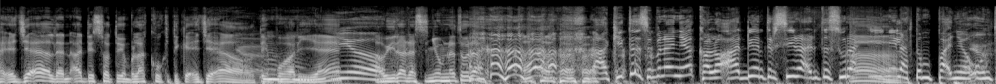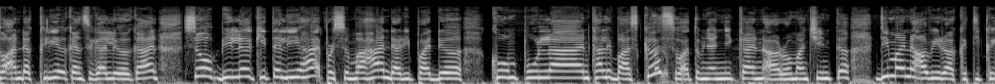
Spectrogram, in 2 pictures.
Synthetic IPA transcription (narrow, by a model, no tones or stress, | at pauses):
ɛd͡ʒeɛldana̰dasəat̪ujaŋbərlakukə̥t̪ikaɛd͡ʒeʔɛlt̪empuɦaɾiajəawiɾadahsəɲʊmnat̪uda | akit̪əsəbənarɲãkalawʔadəjant̪ərsiɾaʔ̪t̪əsuɾat̪inĩlaht̪əmpat̪̚ɲaunt̪ʊk̚andakəliəkansəɡaləkansobiləkit̪aliɦat̪̚pərsəmbaɦandaɾipada | kumpulankalibaskəsəwak̚t̪uməɲaɲikanəromãnt͡ʃint̪ədimãnãawiɾakət̪ikə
